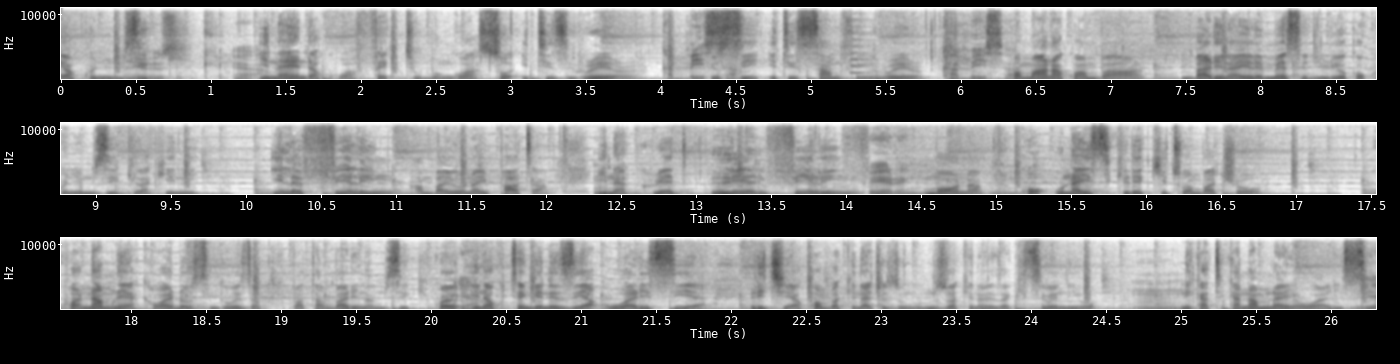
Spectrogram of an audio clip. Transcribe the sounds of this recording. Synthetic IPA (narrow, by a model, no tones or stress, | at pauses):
akwɛɲɛm̩zik | inaɛndakuafɛk̚tuɓɔŋɡɔasɔʔitizɹilksjusiʔitiz̥samθĩŋɹilkaskwamaːnakwambambalinailɛmɛsɛʄilijɔkɔkwɛɲɛm̩zikilakiniilɛfiliŋa̰mbajɔunaipata | inakɾiɛtlilifiliŋmɔnakwaʔunahisi̥kilɛkituambat͡ʃɔ | kwanamnajakawaiɗausiŋɡihuwɛzaku̥ki̥patambalinam̩ziki̥kwahijɔinaku̥tɛŋɡɛnɛzɛaʔualisialit͡ʃajakwambakinat͡ʃɔzuŋɡum̩zwakinawɛzaki̥siwɛni | nikati̥kanamnajaualisia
